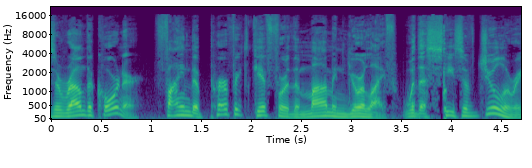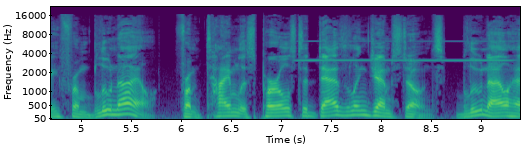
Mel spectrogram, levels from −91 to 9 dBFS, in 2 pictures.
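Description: At 3.88 to 3.95 s, just before "of jewelry from", there's a quick glitch from damaged data in the compressed stream. Some bytes got mangled, so the decoder lost sync and skipped ahead to the next good frame header, leaving a short blip.

From 7.07 s to the end, a thin steady tone at 3.1 kHz sits about 15 dB under the speech, wavering a bit in level. It's a feedback whistle, likely from a speaker-to-mic loop hovering right at the edge of runaway feedback.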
